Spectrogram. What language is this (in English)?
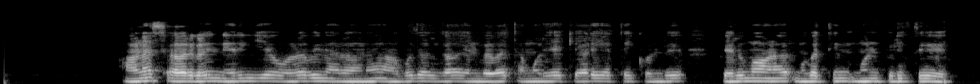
Tamil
